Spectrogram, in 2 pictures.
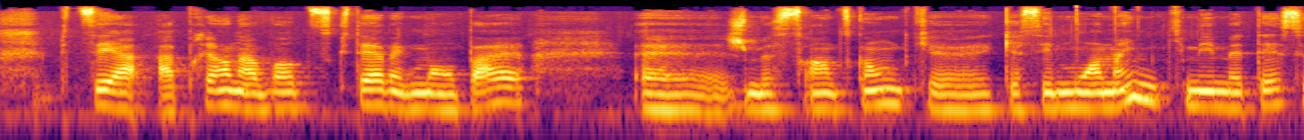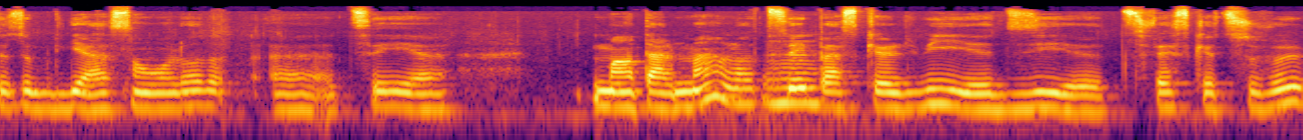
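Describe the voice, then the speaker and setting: Very deep and low, a woman's voice has a dark, mellow tone. She talks at a fairly slow pace with ordinary pitch variation. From Quebec, Innu community at Lac-Saint-Jean. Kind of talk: interview, personal life story. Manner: hesitant, many fillers and repetitions.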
